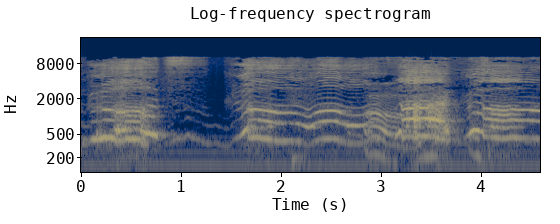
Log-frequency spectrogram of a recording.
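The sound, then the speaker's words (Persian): A suffering woman wails in anguish, long drawn-out moaning cries rising and falling in pitch, with a brief pause before the sobbing wails resume, loud. “خدای من دیگه نمیتونم این صدا رو بشنوم مگه تو برای انسان ها خودتو به کشتن ندادی ها حالا هم یک انسان رنج میکشه”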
